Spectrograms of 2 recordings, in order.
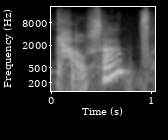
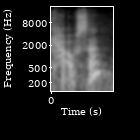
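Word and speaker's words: causa: And then my other favorite is Kaussa which it's spelled C A U S A but it's pronounced Kaussa.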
